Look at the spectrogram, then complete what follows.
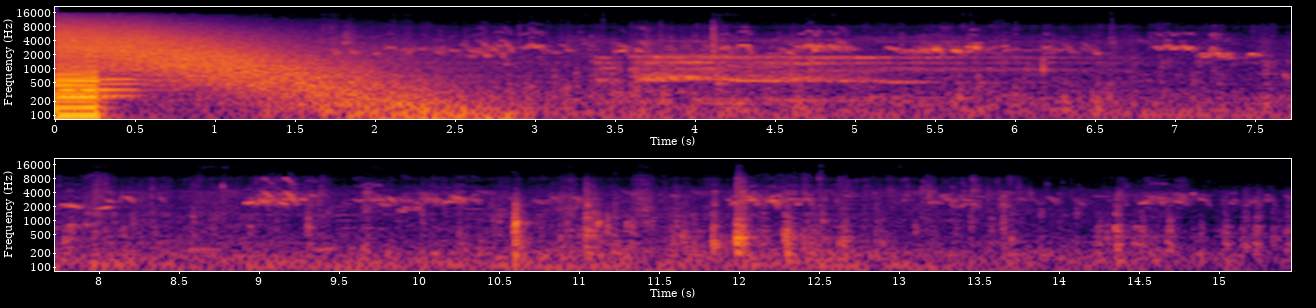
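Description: Penned poultry calling faintly: scattered short high peeps and chirps, with one longer drawn-out call about four seconds in and a few sharp knocks later on. Before that, music cuts off and its tail fades away over the first two or three seconds.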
